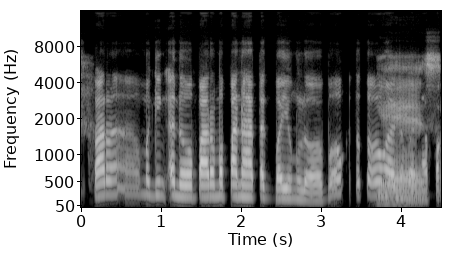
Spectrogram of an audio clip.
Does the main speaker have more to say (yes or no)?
no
